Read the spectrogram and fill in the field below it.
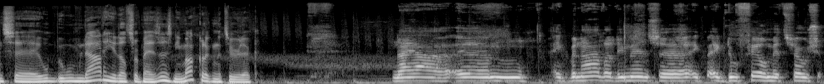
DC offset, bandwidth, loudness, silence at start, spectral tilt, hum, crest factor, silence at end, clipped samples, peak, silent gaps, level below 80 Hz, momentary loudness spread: under 0.1%; 19.5 kHz; -15 LUFS; 0 s; -6 dB/octave; none; 12 dB; 0 s; under 0.1%; -4 dBFS; none; -36 dBFS; 18 LU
